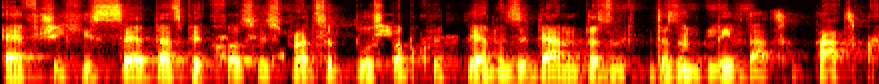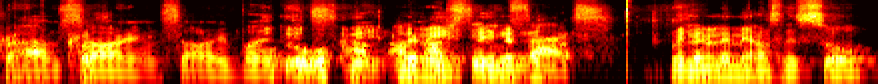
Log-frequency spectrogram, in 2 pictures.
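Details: Stuttering in a male host; he says it runs in his family, as his father and older brother also stutter, and calls it genetic.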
